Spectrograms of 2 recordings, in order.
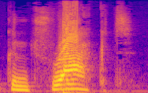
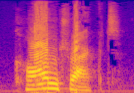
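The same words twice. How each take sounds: First: The stress is on the second syllable. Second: The stress is on the first syllable. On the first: It means something becomes smaller. "The verb will get the stress on contract" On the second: It means a written agreement. "the con becomes a con, gets the stress"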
